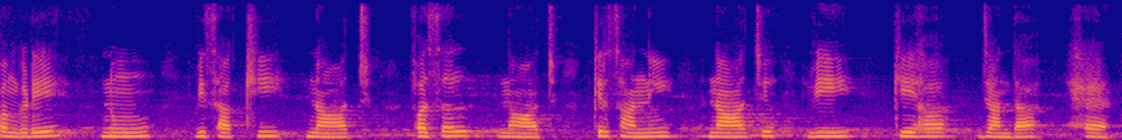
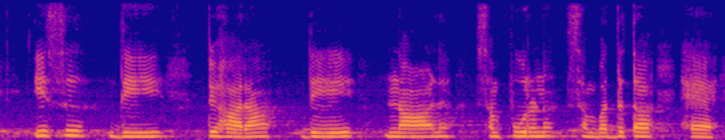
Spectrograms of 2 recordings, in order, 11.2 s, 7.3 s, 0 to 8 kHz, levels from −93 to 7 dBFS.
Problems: none marked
